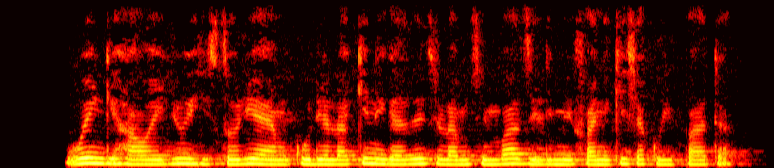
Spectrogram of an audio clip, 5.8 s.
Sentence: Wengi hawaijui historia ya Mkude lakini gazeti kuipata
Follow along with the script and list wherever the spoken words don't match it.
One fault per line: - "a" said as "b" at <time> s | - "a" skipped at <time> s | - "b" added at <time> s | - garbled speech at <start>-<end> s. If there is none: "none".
- "la Msimbazi limefanikisha" added at 3.3 s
